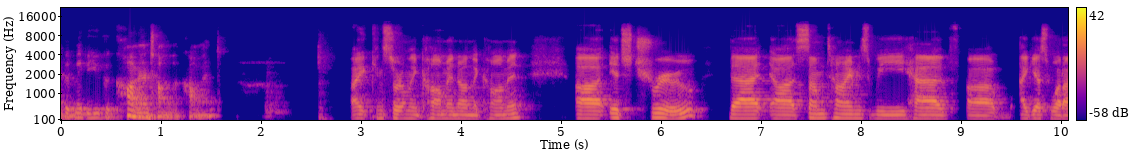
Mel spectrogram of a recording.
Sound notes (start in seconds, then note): none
